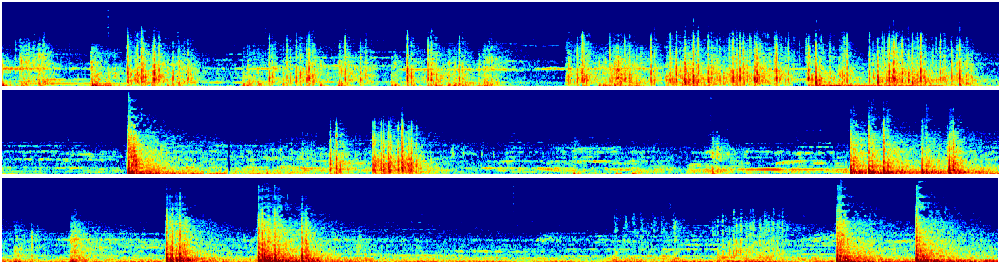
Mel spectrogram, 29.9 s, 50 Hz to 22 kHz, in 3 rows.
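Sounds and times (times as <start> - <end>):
fireworks bursting and crackling: 0.0 - 10.0, 11.2 - 14.7, 18.4 - 24.7, 26.0 - 29.9
music: 0.0 - 29.9
loud firework boom: 11.2 - 12.1, 28.3 - 29.9.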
